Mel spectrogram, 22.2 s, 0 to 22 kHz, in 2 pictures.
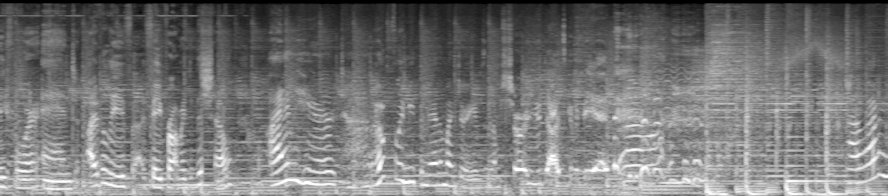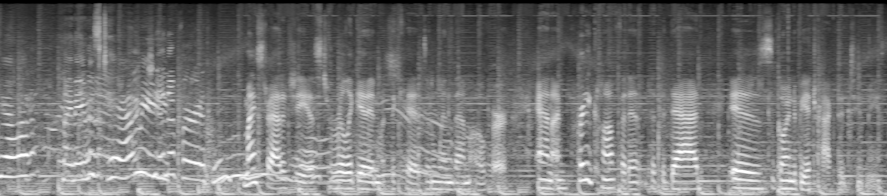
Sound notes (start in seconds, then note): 8.1 daughters laughing; 9.1 upbeat music continues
